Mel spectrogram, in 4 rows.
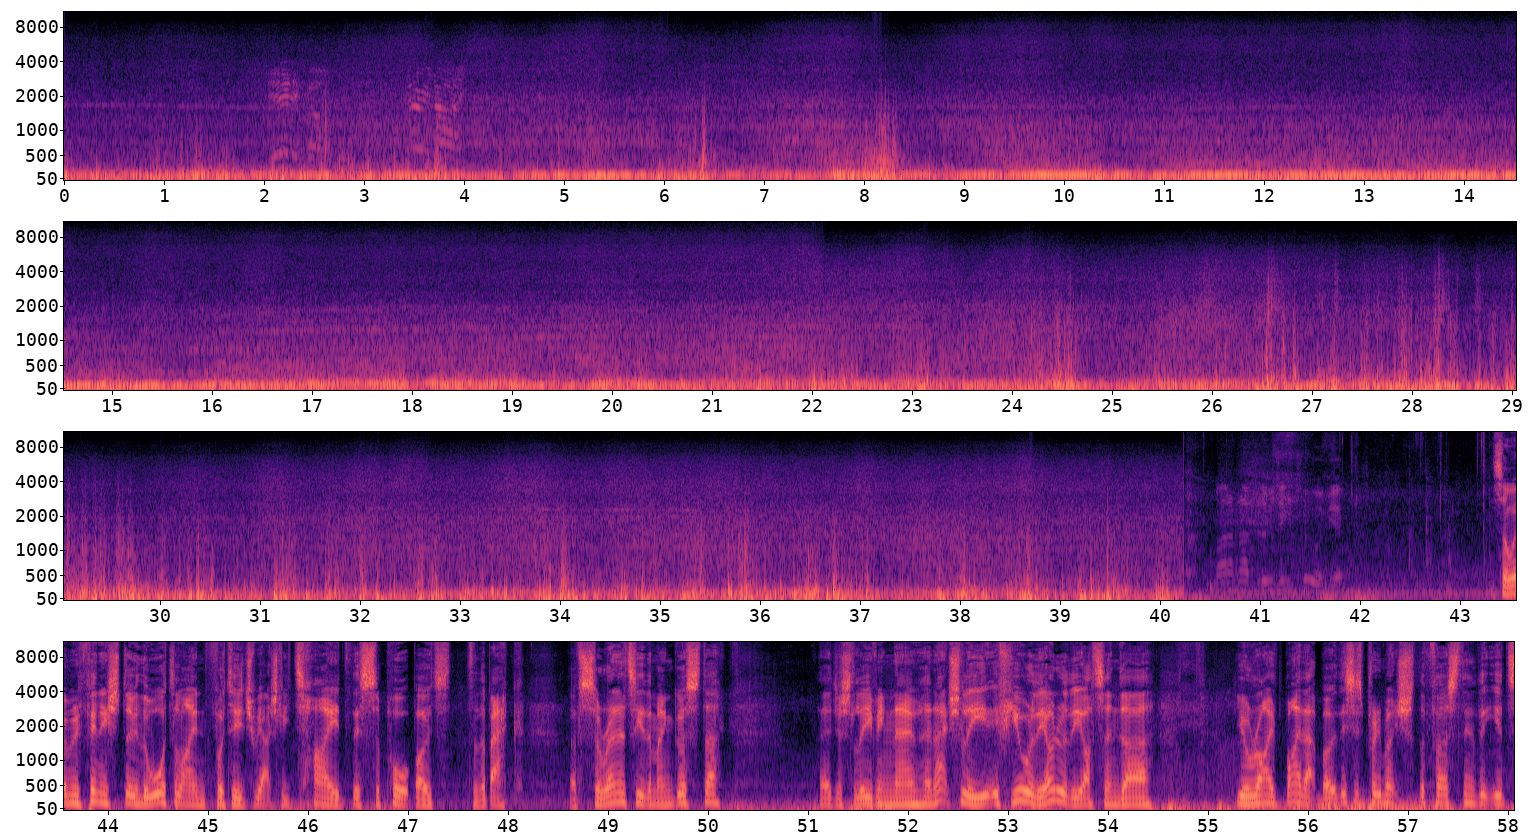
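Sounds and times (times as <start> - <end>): motorboat engine drone: 0.0 - 58.0
water rushing past hull: 0.0 - 58.0
wind buffeting microphone: 0.0 - 58.0
boat hull slapping waves: 0.1 - 46.8.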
